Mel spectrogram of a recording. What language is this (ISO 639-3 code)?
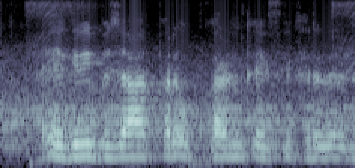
bho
